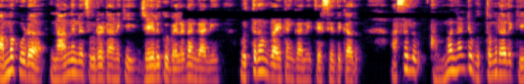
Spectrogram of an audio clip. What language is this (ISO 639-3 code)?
tel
